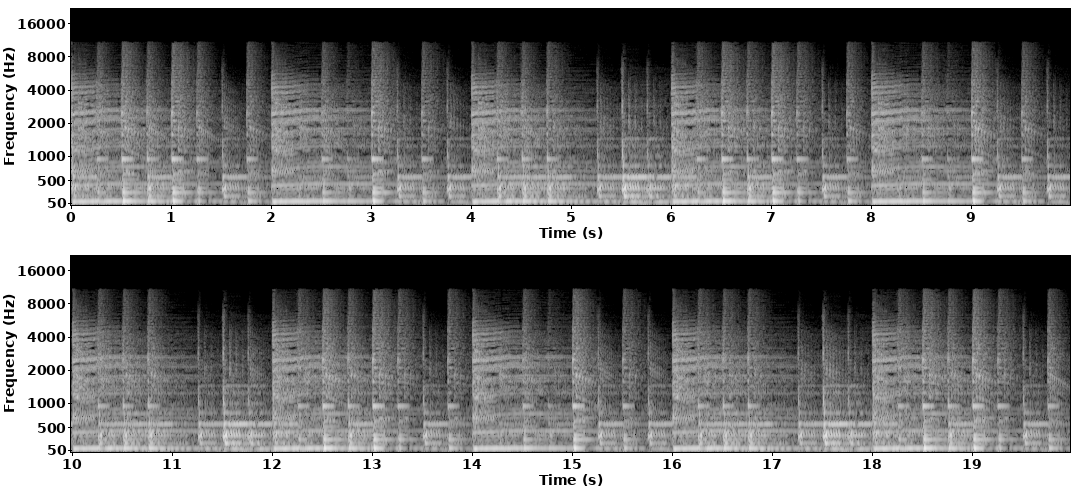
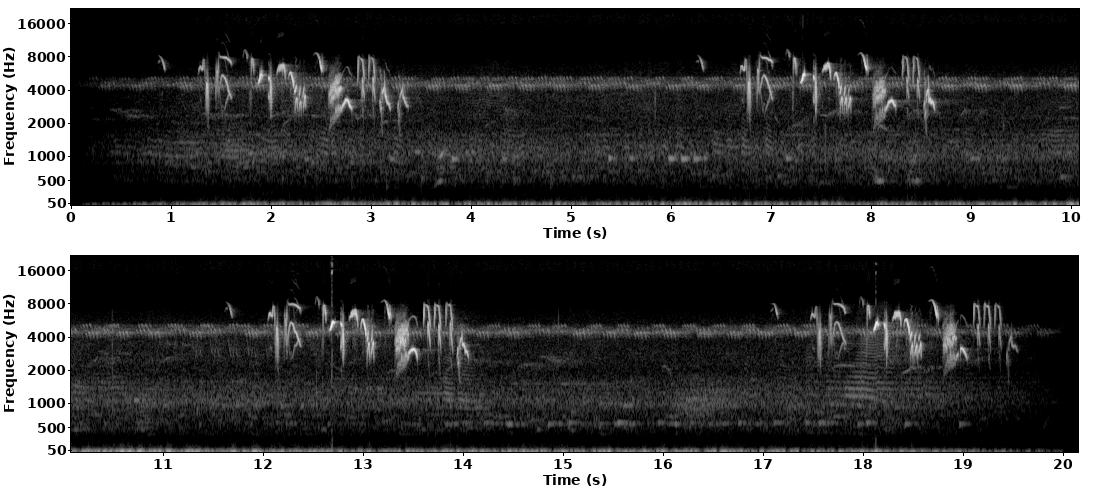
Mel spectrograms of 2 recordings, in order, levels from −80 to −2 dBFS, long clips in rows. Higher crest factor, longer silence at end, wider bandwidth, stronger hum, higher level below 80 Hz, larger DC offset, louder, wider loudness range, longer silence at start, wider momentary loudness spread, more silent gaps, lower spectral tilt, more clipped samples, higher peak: about the same, 18 dB vs 22 dB; second, 0 s vs 0.65 s; second, 11.5 kHz vs over 20 kHz; neither; first, -30 dBFS vs -52 dBFS; second, under 0.1% vs 0.2%; second, -19 LUFS vs -15 LUFS; second, 2 LU vs 18 LU; second, 0 s vs 0.9 s; second, 8 LU vs 27 LU; neither; first, -5.5 dB/octave vs 6.5 dB/octave; neither; about the same, 0 dBFS vs 0 dBFS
